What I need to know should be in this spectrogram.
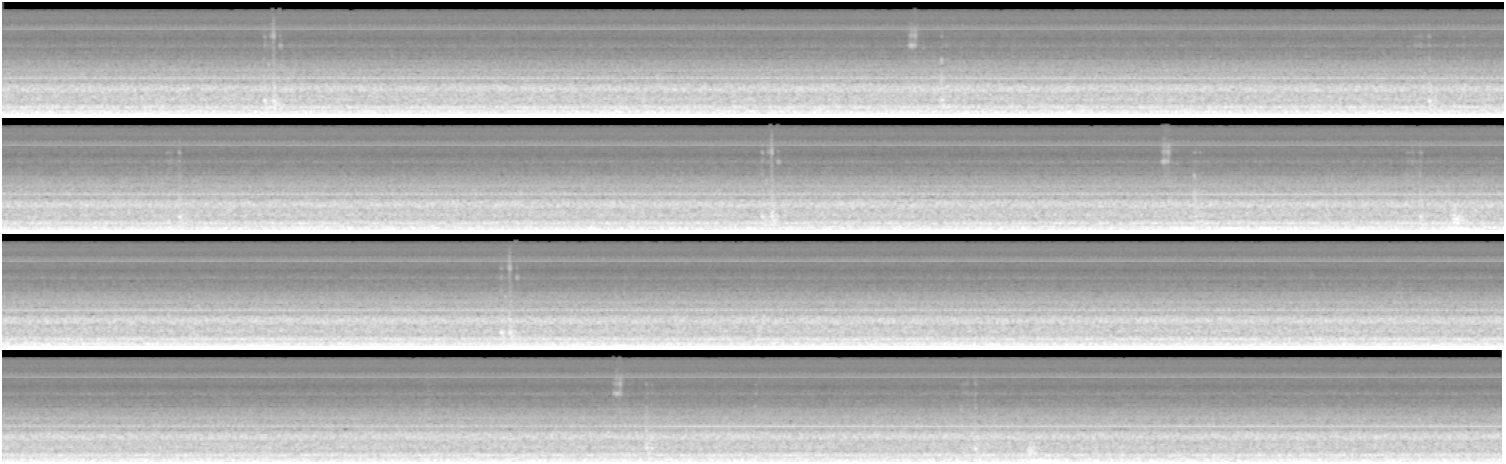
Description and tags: PC fans and hard drive closeup
Closeup recording of the backside of a tower PC, fans and the harddrive can be heard. Neighbor is banging around, you may need to loop a smaller part.
fan, PC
